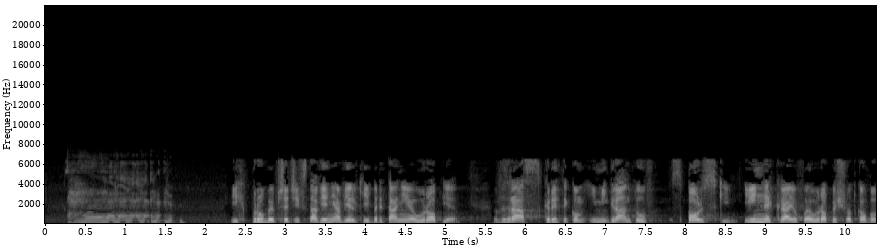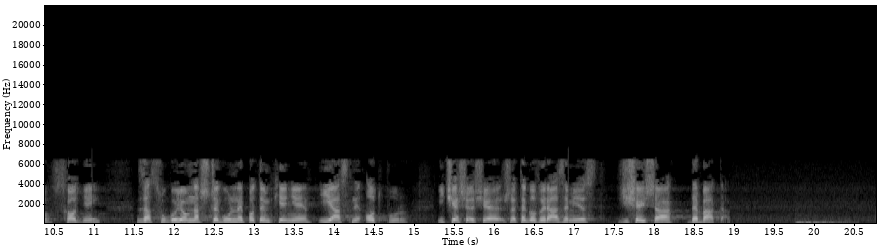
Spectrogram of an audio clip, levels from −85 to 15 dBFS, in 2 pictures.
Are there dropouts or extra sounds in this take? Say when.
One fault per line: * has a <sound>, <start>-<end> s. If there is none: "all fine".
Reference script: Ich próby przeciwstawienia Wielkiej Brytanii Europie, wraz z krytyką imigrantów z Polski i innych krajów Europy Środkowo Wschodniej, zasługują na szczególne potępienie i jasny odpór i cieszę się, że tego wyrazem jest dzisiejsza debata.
* has a laugh, 0.2-1.8 s
* has a thud, 19.8-20.6 s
